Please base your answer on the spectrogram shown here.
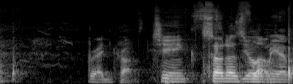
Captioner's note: laugh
